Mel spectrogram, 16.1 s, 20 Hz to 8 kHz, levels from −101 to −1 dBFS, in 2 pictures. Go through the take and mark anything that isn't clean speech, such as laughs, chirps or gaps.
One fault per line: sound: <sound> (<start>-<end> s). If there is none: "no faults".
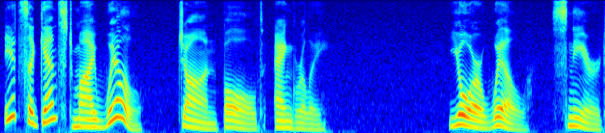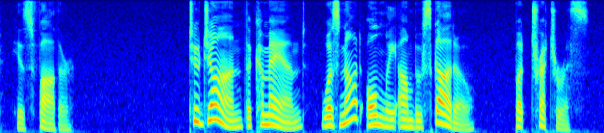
no faults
